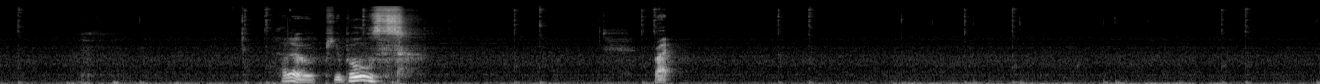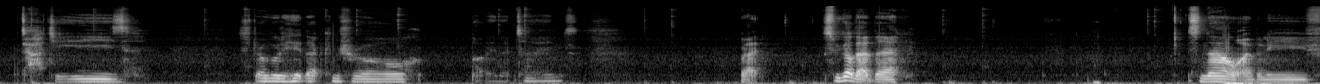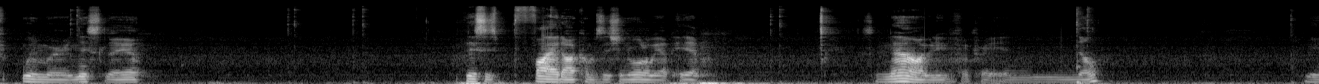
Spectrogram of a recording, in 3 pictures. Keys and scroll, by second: 31.4 space.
